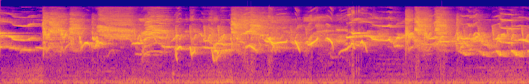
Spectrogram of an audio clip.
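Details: Angry fighting Oriental magpie-robins; noisy rasping bursts break up a run of quick rising and falling whistled notes, all high-pitched.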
